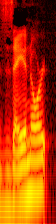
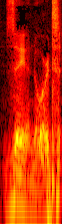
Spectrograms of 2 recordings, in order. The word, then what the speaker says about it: Xehanort: is named Xehanort. – Which is just no heart with an X in it.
